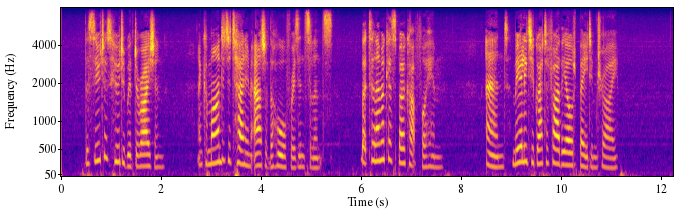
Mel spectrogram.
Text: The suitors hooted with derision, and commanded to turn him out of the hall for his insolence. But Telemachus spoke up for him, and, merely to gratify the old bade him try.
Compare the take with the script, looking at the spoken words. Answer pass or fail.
pass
